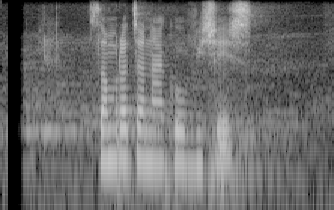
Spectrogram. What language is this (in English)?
Nepali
